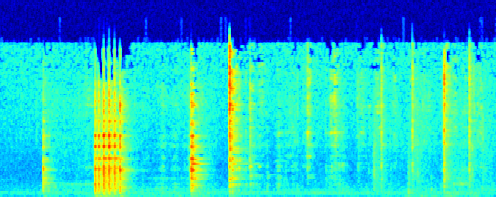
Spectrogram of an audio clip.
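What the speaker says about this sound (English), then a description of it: "The first piece is always the hardest to get out of a pie pan." A slice of pie is lifted from a high-edged pie pan, giving a few sharp metallic clinks and light scrapes of the server against the pan, fairly close and quiet with pauses between the hits.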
